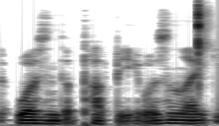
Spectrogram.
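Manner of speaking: normal talking voice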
